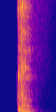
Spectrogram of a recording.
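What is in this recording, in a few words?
Vox Japanese; Kain; kingsraid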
